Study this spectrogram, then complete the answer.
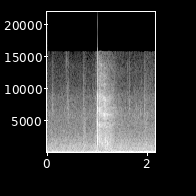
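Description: A driver strikes a golf ball with a sharp, loud crack.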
